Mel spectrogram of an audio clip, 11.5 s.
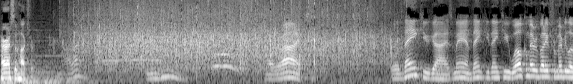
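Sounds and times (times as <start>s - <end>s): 
speech: 0.0s - 0.8s, 5.6s - 6.1s, 7.8s - 11.4s
audience clapping welcoming a speaker at a Savannah Christian gathering: 1.0s - 8.6s.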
